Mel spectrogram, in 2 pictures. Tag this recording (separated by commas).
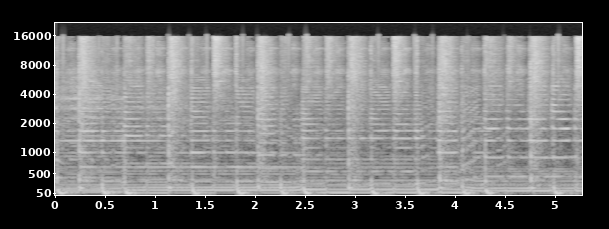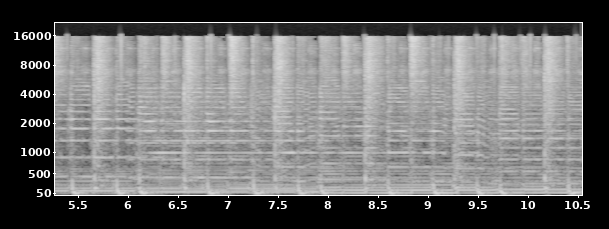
Music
